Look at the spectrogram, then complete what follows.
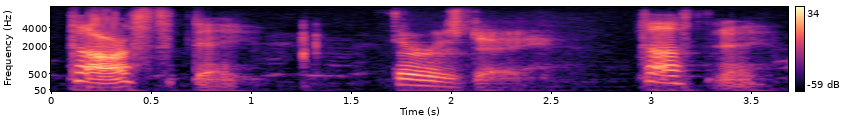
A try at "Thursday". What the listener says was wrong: remember don't go too fast i don't know why but you like to go fast and it's always best to go a little slower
